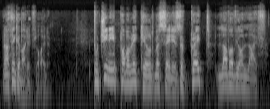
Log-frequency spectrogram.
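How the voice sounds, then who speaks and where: A man's voice: mid-range voice, big pitch swings, normal speed, husky. An actor playing a suave, world-weary male entertainer in a radio drama, with arch, dry, theatrical phrasing. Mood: calmly persuasive.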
